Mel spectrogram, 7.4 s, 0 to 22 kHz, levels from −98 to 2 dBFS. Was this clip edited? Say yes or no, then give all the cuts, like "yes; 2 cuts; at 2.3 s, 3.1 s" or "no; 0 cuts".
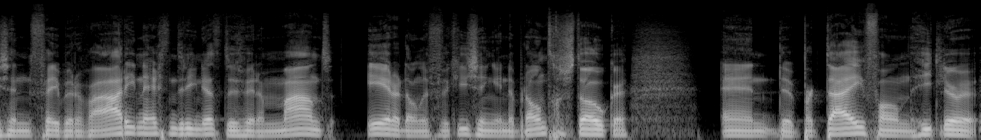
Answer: no; 0 cuts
